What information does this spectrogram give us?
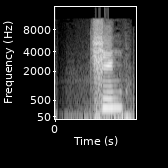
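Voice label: "qing", Mandarin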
